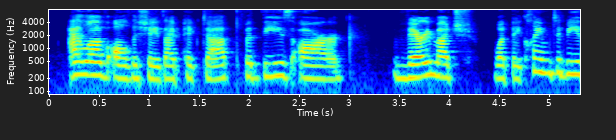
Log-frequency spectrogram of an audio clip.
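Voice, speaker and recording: A normal speaking voice at a fairly slow pace. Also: woman. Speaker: beauty youtuber. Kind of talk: product review.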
